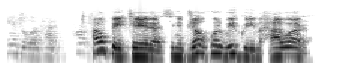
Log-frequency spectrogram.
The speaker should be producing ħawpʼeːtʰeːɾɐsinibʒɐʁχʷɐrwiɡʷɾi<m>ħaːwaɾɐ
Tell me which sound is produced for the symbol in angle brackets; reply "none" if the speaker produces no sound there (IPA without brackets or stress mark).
m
